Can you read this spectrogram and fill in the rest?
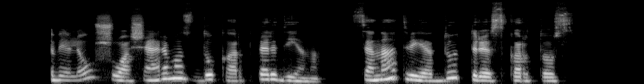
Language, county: Lithuanian, Panevėžys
